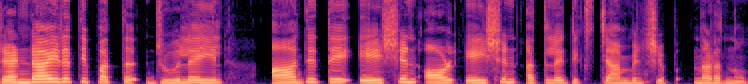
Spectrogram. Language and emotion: Malayalam, neutral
